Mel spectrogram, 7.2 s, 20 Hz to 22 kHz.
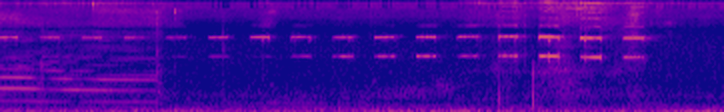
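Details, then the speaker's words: WLToys Sky-King F959S three-channel glider in flight: shrill onboard warning beep about twice a second over motor and wind; pilot suspects 2S 300mAh LiPo battery not fully charged, cause unconfirmed. "obviously that noise you're hearing is beeping I'm gonna catch this so okay my battery probably needs to be fully charged"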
